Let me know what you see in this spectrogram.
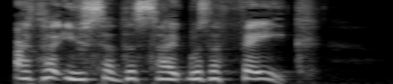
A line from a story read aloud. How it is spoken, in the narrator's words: Belinda blurted out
